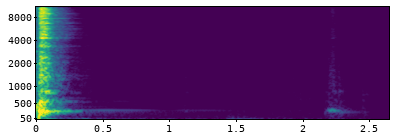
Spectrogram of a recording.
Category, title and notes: Music > Solo instrument
Vintage Custom 14 inch Hi Hat-026
Drum, Hats, Hat, Drums, Vintage, Perc, Custom, Cymbals, HiHat, Oneshot, Kit, Metal, Percussion, Cymbal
